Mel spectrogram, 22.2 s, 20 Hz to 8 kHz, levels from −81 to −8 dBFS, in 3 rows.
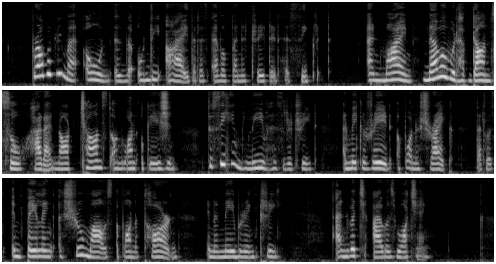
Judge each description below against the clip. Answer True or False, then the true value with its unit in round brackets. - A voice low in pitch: False (210 Hz)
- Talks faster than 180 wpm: False (155 wpm)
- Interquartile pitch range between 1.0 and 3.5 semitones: True (2.5 semitones)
